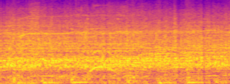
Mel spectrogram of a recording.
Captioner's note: crowd cheering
